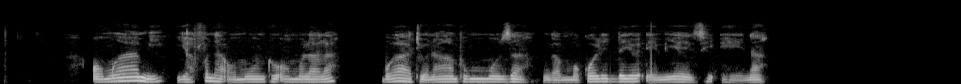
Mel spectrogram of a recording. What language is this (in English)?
Ganda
